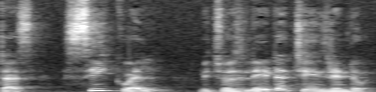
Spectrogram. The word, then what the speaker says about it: SQL: initially the language was known as Structured English query language pronounced as sequel which was later changed into SQL in the year 1978.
